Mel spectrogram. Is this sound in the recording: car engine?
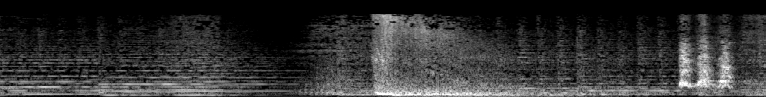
no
